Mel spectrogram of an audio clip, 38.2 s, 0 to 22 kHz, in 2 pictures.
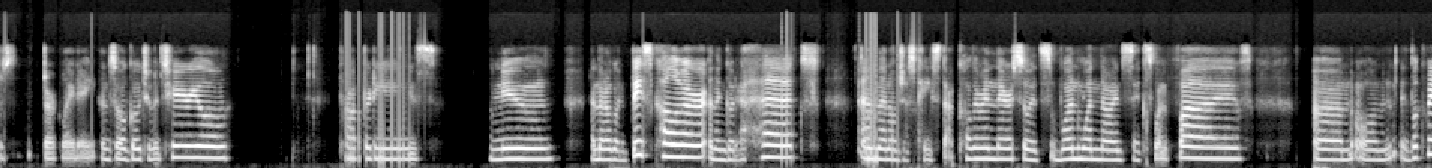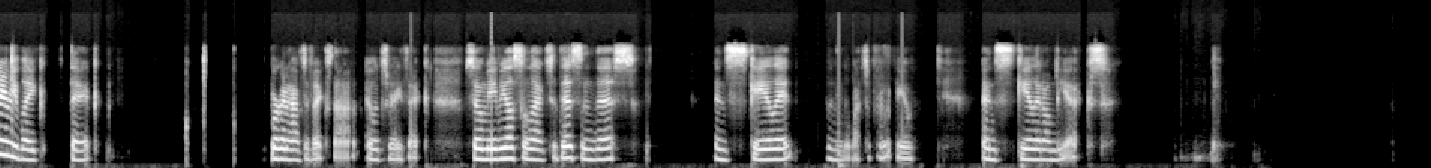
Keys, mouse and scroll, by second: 4.0 click, 5.3-9.1 drag, 10.5 click, 19.3-22.5 middle drag, 22.5 scroll up 4, 26.6 shift+click, 31.3 `.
